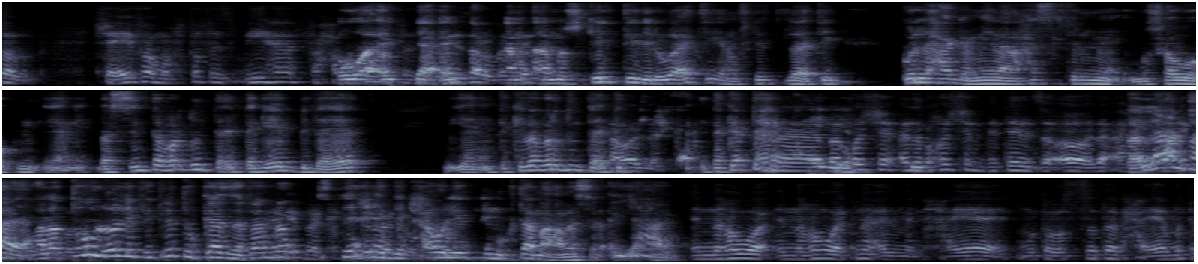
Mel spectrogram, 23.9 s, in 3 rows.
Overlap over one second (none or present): present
